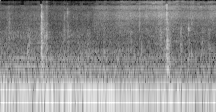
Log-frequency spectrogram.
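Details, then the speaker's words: Bentley Continental Supersports test-driven after fitting Walmart ignition coils, now smoother than it has ever run: deep, even engine rumble under road noise with no misfire or roughness; normal running. "now running on Walmart ignition coils. This This is >> insane. >> And running really well. It has never run this well."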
